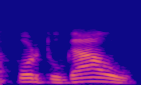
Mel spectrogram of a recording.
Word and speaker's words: Portugal: Portugal se escreve com L no final. Portugal, né? Mas no português do Brasil a gente escuta Portugal.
